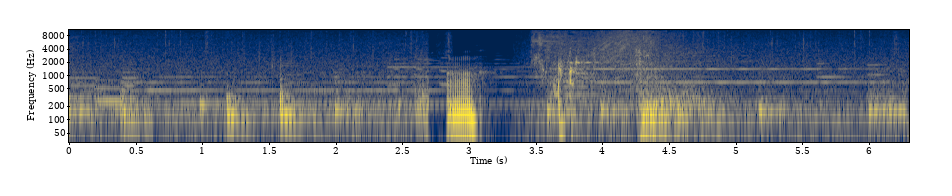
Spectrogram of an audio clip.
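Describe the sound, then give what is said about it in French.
Steady rain in a video game patters continuously on a surface throughout, with a faint sustained tonal hum underneath and a brief spoken exclamation partway through. “Attends, ici il prend la pluie Ah ok.”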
